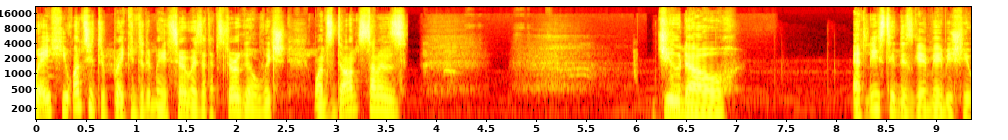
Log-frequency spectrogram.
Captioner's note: sigh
